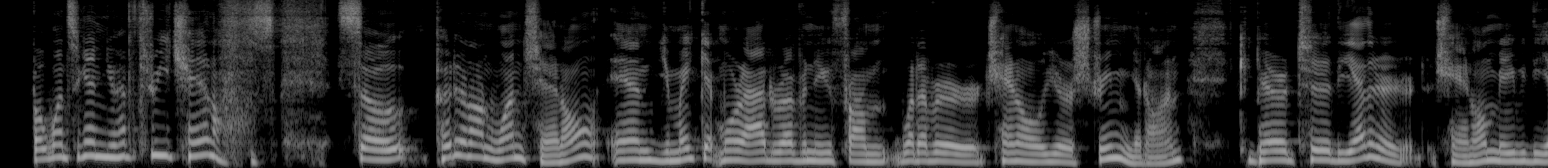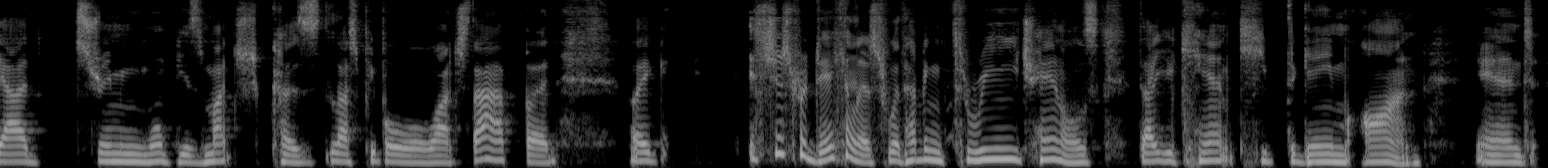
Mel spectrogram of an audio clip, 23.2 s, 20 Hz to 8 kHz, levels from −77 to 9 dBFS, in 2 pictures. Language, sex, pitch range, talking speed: English, male, 135-175 Hz, 165 wpm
